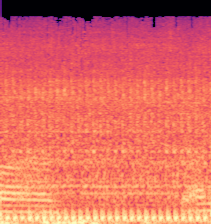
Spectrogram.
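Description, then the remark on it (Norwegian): The speaker's own motorcycle idles steadily behind the speaker, its low rhythmic thumping pulsing evenly throughout with no one speaking. “Eh, dessverre, nå har vi sykkelen min som står på tomgang bak her.”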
